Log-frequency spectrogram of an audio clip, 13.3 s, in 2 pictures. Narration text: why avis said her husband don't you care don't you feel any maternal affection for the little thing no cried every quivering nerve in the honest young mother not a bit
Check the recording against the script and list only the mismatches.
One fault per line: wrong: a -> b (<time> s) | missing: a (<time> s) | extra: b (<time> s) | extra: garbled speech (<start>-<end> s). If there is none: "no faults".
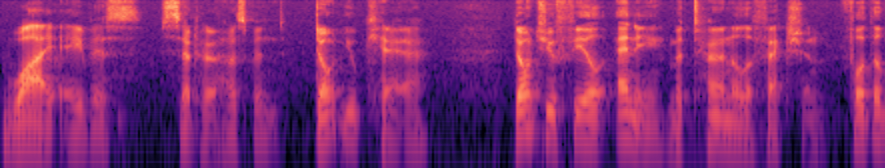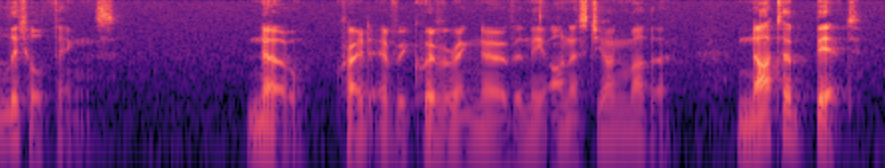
wrong: thing -> things (7.0 s)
